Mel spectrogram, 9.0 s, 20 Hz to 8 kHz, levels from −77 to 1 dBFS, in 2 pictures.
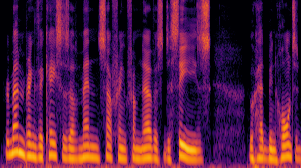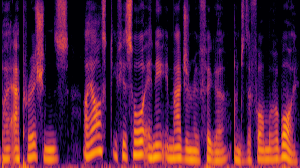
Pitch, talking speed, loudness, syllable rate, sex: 140 Hz, 195 wpm, -19 LUFS, 6.3 syllables/s, male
